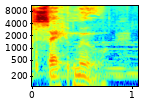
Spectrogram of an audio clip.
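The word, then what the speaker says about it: Semu: The Seimu, pronounced Sehmu, meaning assorted categories, were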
